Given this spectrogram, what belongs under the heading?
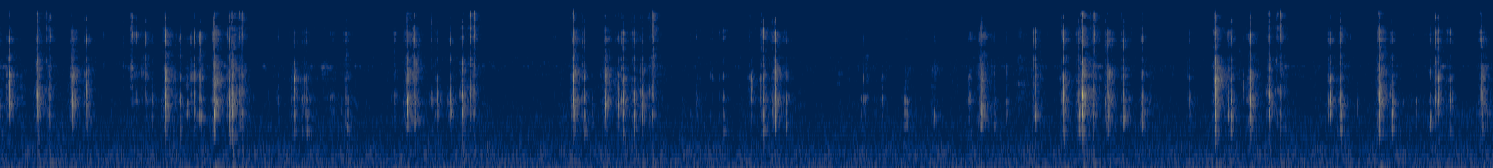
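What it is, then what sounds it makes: Plastic computer keyboard. Bare fingertips type on a full-size black computer keyboard with plastic keycaps, its hollow body giving each key a light, clicky tap. Quick, bright, dry taps come in an uneven run over a faint steady hum, with short bursts of faster typing.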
